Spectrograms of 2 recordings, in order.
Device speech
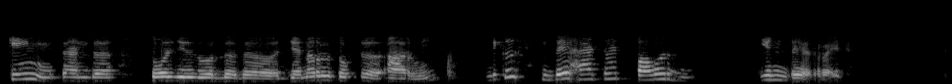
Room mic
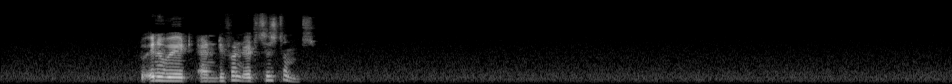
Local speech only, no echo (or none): to innovate and defend its systems?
